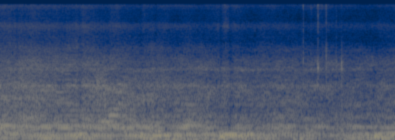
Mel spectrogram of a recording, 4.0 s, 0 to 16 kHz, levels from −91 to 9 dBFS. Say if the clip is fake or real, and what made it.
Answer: fake, codec, DAC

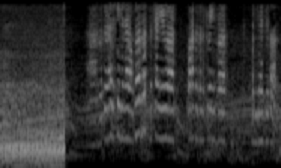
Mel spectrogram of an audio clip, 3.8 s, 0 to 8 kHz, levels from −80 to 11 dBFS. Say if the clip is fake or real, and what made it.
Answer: fake, codec, DAC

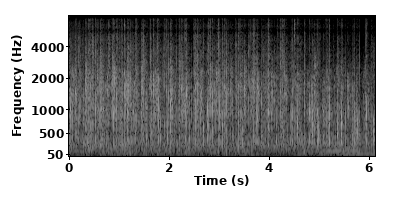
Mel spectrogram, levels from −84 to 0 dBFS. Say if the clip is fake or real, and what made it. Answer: fake, codec, DAC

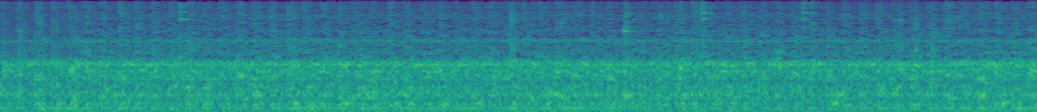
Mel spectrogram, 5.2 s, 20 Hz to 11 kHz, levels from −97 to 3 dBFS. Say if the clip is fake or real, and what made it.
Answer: real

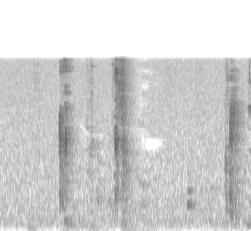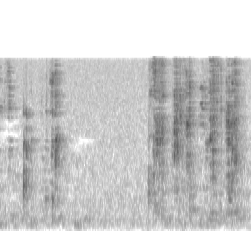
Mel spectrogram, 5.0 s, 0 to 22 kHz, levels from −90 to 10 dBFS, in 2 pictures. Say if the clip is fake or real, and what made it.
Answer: real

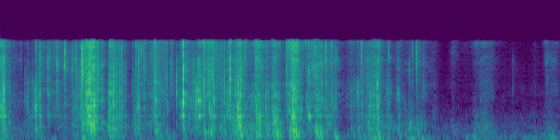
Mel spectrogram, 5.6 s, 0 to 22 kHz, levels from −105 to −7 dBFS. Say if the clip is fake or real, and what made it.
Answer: fake, codec, DAC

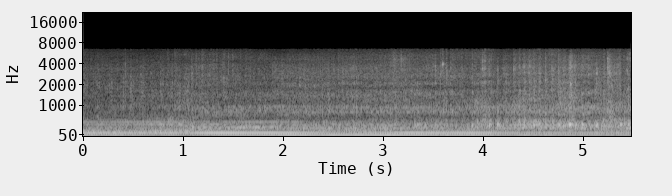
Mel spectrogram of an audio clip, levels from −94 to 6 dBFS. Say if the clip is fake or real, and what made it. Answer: fake, codec, DAC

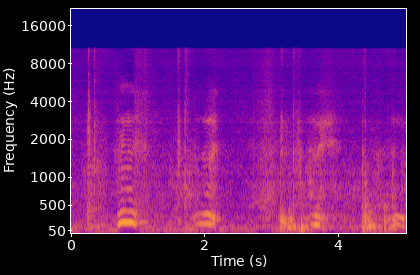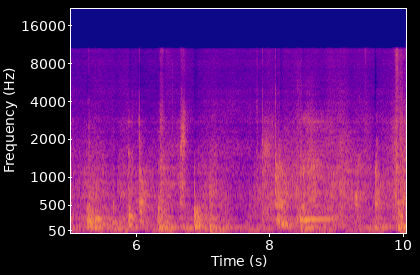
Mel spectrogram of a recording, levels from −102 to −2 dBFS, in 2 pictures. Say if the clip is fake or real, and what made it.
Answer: fake, codec, DAC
